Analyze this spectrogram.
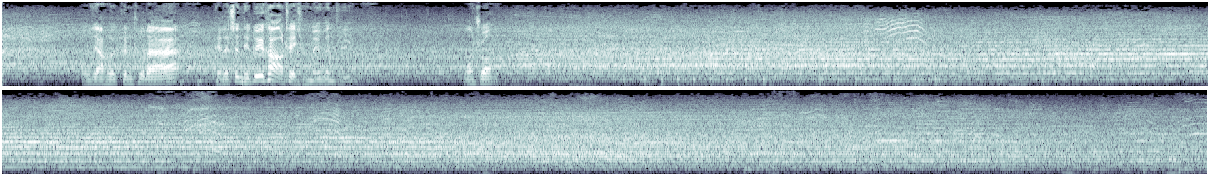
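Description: A large stadium crowd chants and roars steadily in the distance.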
